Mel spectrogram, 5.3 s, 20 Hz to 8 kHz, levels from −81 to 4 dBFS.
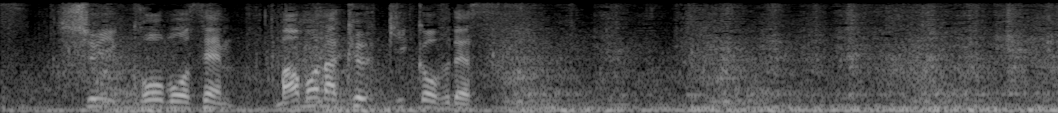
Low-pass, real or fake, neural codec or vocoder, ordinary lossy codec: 7.2 kHz; real; none; none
